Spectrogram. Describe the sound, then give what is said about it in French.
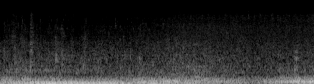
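A small motorboat chugs steadily along a small arm of a river, passing under branches, its low engine drone holding constant beneath a wash of splashing and hull noise, fairly loud with no voices. “On a bifurqué dans un petit bras de rivière et on va passer sous les branches.”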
